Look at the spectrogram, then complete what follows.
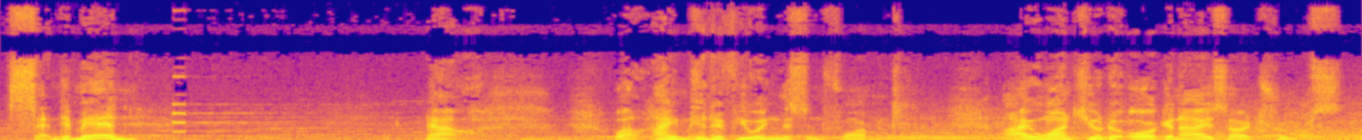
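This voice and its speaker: An actor playing a scheming, easily flustered Imperial colonel in a science fiction audio drama, bossy and exasperated. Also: male voice, on the high side, big pitch swings, moderate pace, over music. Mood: firm, scheming. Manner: exasperated, bossy with underlings, fawning to superiors.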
